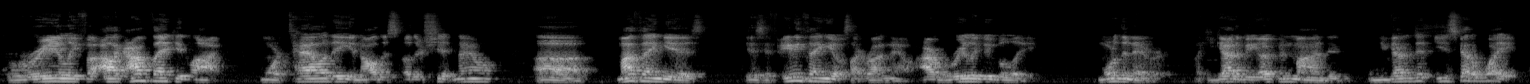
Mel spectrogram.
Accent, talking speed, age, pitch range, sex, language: American, 175 wpm, 40-59, 115-150 Hz, male, English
